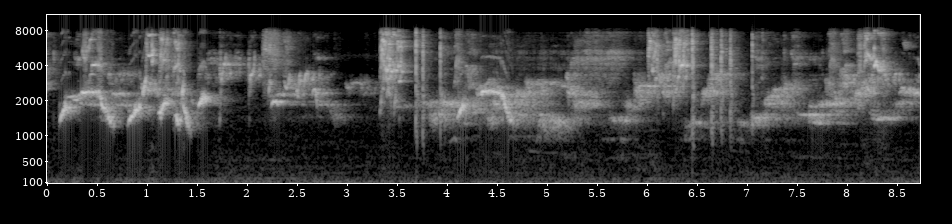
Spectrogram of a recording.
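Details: Aceh white-rumped shama singing energetically, a dense run of fluty whistles, quick up-and-down slurs and scratchy buzzing notes with barely a break between phrases.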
